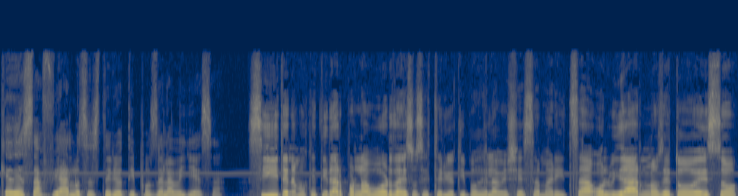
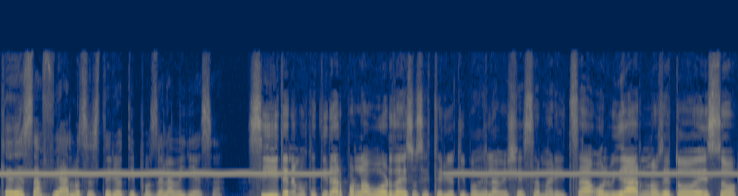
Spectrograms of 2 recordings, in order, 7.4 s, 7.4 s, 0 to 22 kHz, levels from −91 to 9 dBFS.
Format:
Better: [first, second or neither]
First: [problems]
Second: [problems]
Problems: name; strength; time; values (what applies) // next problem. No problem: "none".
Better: first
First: high-pitched whine; faint; until 3.5 s and from 4.5 s on; 2.5 kHz, 30 dB below the speech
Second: high-pitched whine; loud; until 3.5 s and from 4.5 s on; 2.5 kHz, 5 dB below the speech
